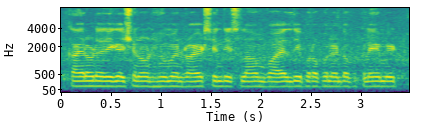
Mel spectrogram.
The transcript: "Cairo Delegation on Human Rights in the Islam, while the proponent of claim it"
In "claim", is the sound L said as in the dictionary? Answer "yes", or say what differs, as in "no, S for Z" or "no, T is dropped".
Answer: yes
